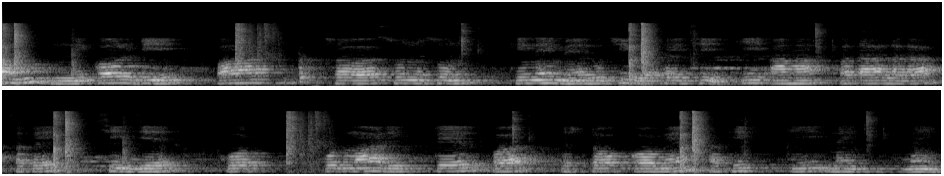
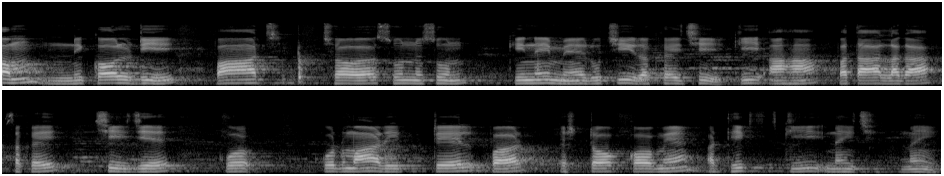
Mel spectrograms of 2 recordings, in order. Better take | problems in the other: second | background sound (Gunshot, gunfire); 12 dB below the speech // room echo; dies away in 0.9 s

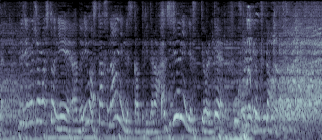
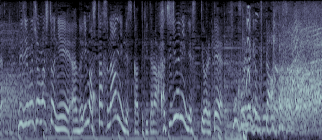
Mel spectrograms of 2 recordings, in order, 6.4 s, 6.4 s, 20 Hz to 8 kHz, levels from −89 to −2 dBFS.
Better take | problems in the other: second | room echo; dies away in 0.3 s

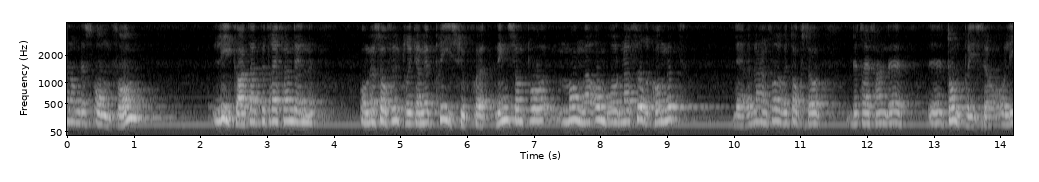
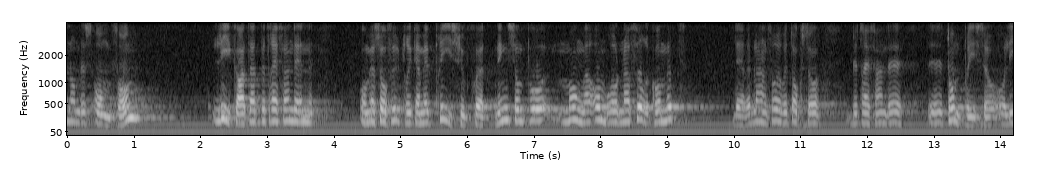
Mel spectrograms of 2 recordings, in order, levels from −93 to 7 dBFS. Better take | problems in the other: second | room echo; dies away in 0.7 s

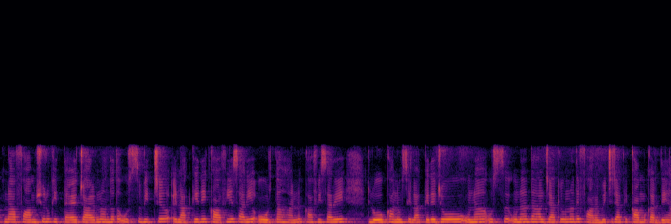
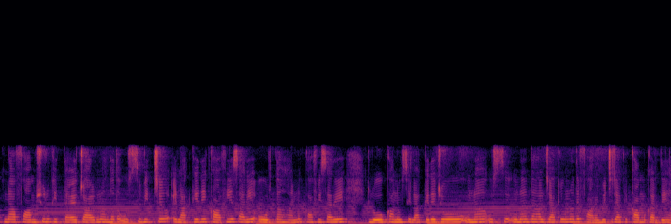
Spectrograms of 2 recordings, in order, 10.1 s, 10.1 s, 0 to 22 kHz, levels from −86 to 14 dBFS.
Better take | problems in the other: first | background sound (Electric guitar + Trumpet); 17 dB below the speech

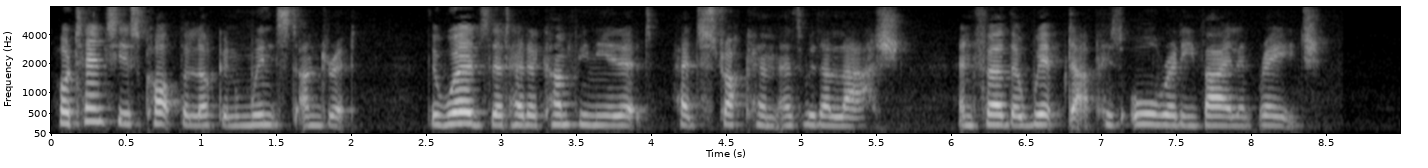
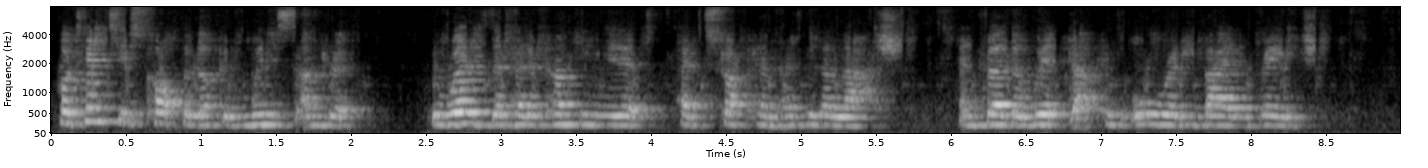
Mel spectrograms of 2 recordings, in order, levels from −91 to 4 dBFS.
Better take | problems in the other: first | noise reduction (neural separator model SepFormer DNS4)

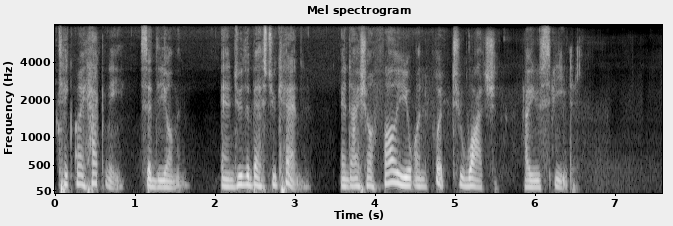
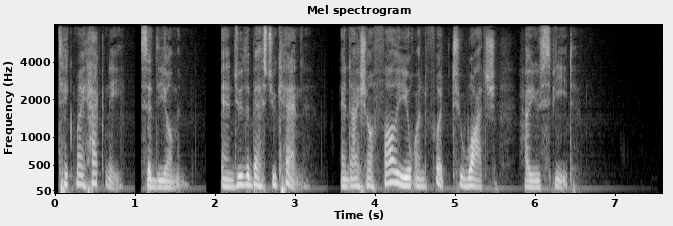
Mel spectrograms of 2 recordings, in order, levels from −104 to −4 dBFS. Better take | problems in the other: second | noise reduction (neural mask model Resemble Enhance denoiser)

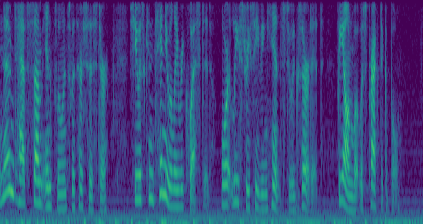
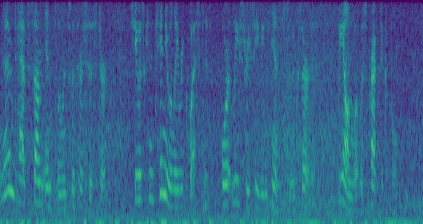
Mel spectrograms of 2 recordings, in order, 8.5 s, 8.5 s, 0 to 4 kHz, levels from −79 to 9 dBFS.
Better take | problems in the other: first | background sound (Waves, surf); 12 dB below the speech // room echo; dies away in 0.7 s

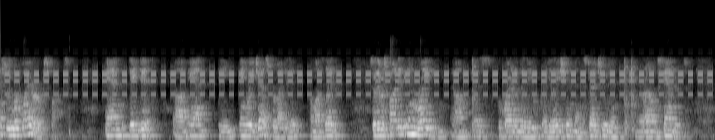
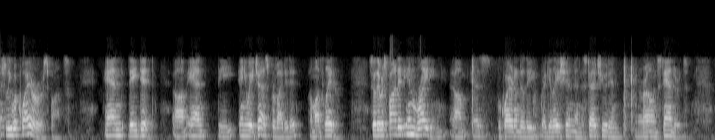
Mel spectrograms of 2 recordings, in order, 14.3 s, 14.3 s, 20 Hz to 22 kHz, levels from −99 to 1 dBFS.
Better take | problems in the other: second | background sound (Telephone); 18 dB below the speech // room echo; dies away in 0.9 s

